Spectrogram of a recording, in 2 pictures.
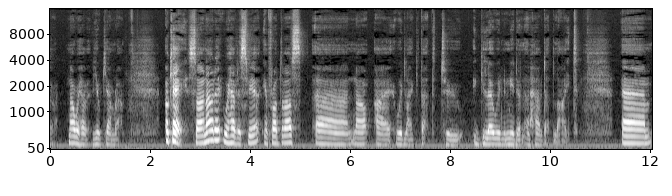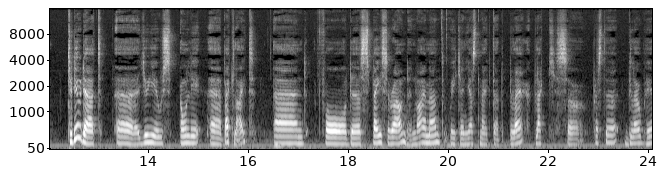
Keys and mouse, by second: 19.7-21.6 drag.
